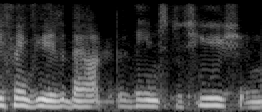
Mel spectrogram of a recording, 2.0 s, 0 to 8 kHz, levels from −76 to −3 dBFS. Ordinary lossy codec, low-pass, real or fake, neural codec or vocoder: MP3, 48 kbps; 7.2 kHz; fake; codec, 16 kHz, 2 kbps, FreqCodec, smaller model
